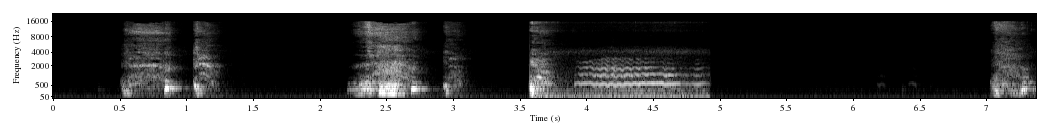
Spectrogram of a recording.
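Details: Domestic cat Callie, indoors, voicing displeasure at a person's coughing: two bursts of coughing, then one drawn-out, wavering meow lasting over a second with a bright harmonic tone, followed by silence and another cough.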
